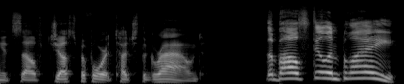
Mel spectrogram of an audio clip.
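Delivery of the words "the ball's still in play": put-on very high, loud child shout; squeaky urgent shout; young girl's yell. A narrator's reading. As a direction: yell it across the field as a kid. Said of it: "Spitfire yelled".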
